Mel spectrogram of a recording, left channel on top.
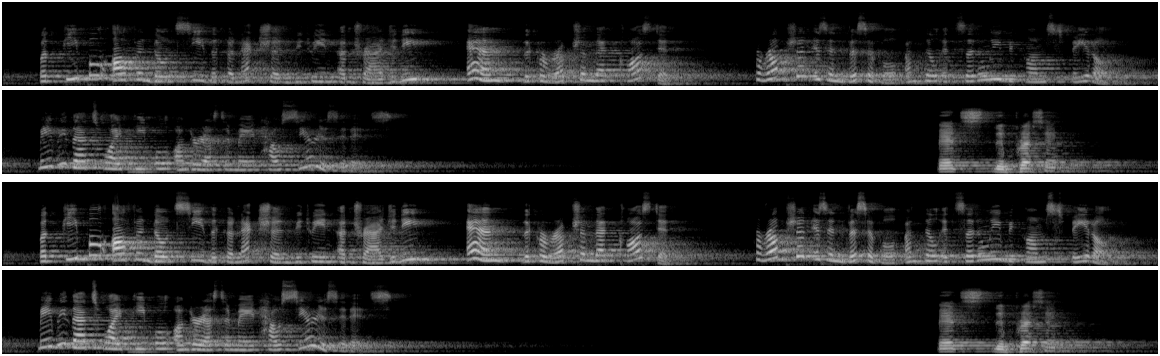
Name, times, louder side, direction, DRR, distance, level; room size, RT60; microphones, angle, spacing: voice 1, 0.4-4.2 4.6-6.7 7.5-11.1 11.9-15.4, right 3 dB, 45° right, 8 dB, 0.8 m, -25 dB
voice 2, 20.9-22.1, left 1 dB, 10° left, 7 dB, 0.4 m, -25 dB
13.5 x 13.0 x 4.5 m, 2.2 s
head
